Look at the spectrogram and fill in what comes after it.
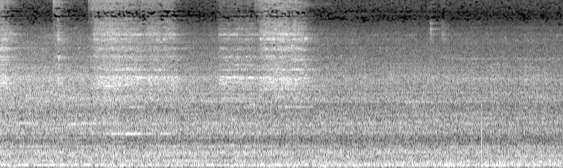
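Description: Electric locomotive-hauled passenger train rolling slowly past: a steady low rumble of wheels on rail, with spells of high-pitched hiss in the first half.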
